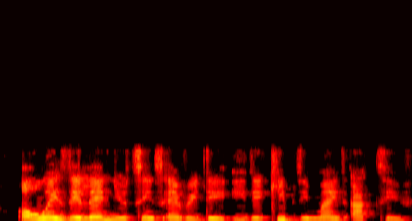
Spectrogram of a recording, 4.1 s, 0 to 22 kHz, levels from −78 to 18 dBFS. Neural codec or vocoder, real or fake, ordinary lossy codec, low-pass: none; real; Opus, 32 kbps; 7.2 kHz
